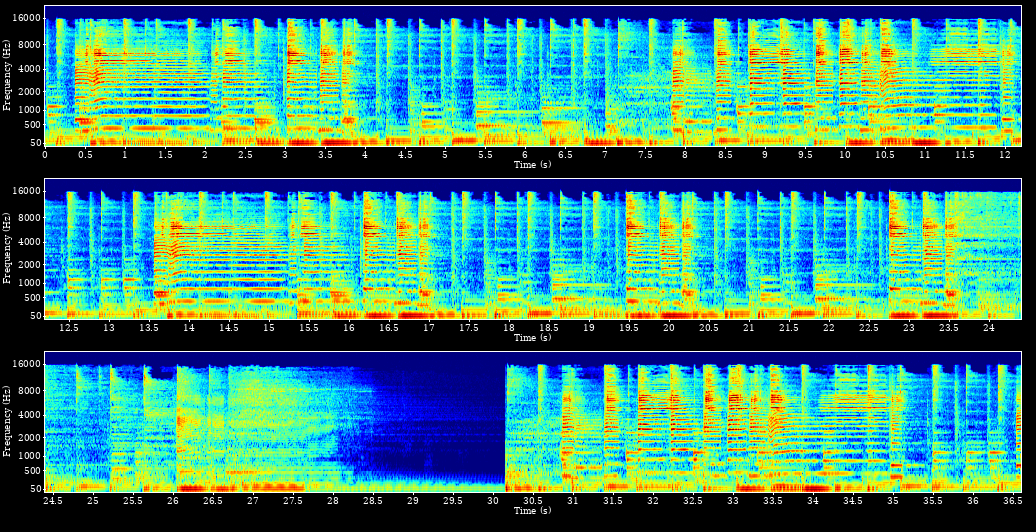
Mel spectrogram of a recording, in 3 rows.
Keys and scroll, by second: 0.5-2.2 typing, 2.4 super+z, 2.8 super+z, 3.9 super+z, 5.0 super+z, 5.3 2, 5.3 2, 5.8 super+z, 7.0 super+z, 9.5 super+z, 10.3 super+z, 16.0 super+z, 16.4 super+z, 16.8 super+z, 17.2 super+z, 17.9 super+z, 18.4 super+z, 20.1 super+z, 21.8-23.0 typing, 24.8 super+z, 25.6 super+z, 30.7 super+z, 33.7 super+z, 35.0 Up, 35.1 Up.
